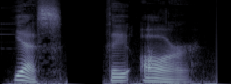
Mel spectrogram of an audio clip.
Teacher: we stress the be verb and not or say them louder to make our answer clearer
